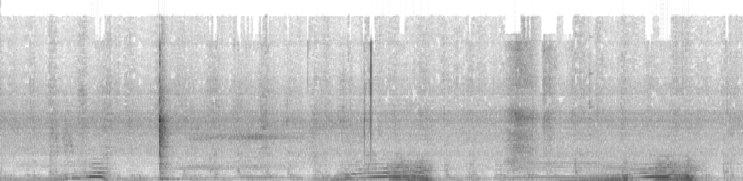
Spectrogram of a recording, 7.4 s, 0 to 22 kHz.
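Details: Cholistani Jersey cross cow in Pakistan, filmed March 12, 2025 while offered for sale, calls in a series of rising, nasal moos, the longer ones held steady for over a second, with short pauses and quiet surroundings between calls.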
